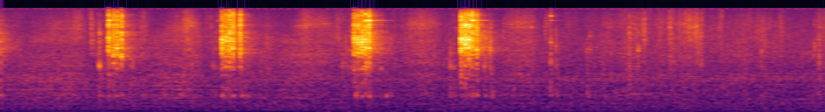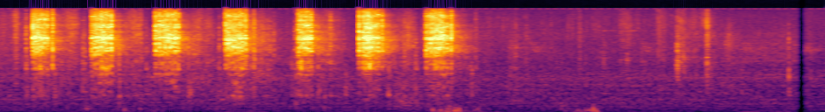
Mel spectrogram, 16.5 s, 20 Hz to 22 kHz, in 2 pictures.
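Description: Socket ratchet clicking in short bursts on each back-swing while loosening the oil filter housing cap with a 32 mm socket. The bursts come slowly at first, then quicker, about every 0.6 s, from about eight seconds in. Two dull low thumps follow near the end.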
